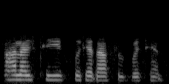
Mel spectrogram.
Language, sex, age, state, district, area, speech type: Kashmiri, female, 30-45, Jammu and Kashmir, Anantnag, rural, conversation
